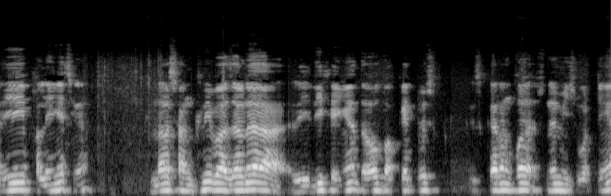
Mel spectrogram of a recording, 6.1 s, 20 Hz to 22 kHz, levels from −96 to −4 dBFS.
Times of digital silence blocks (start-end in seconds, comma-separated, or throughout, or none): none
